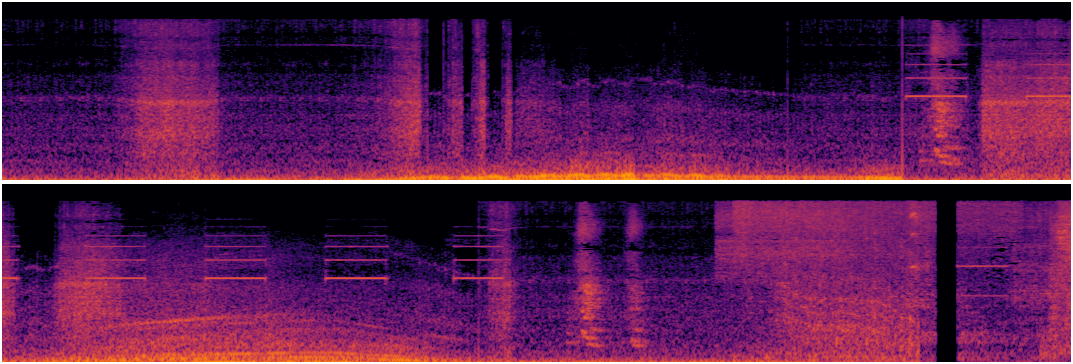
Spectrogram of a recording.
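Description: A bus engine rumbles and revs up and down.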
